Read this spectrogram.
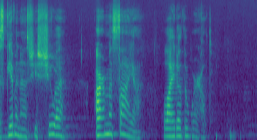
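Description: A woman sings loudly into a microphone.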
